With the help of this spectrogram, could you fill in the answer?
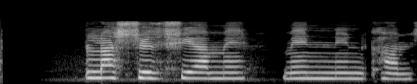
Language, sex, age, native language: Icelandic, female, 7, Icelandic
